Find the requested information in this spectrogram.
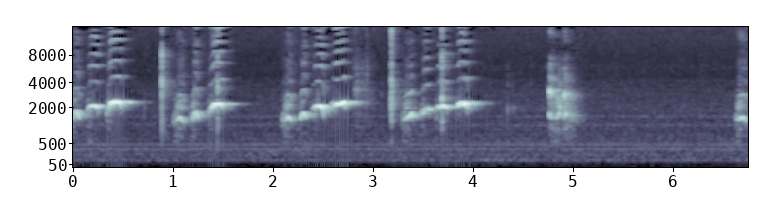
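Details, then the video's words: Cockatiel whistling the Addams Family melody to a plush toy: bright upward-sliding whistled phrases in quick succession, a short harsher note near the end, and a final brief whistle. "Addams Family Cockatiel Cover"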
